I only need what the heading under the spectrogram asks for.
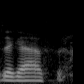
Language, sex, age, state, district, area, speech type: Assamese, female, 45-60, Assam, Dhemaji, urban, spontaneous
